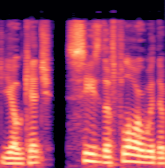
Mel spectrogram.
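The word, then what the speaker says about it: Jokić: is something I admire Jacques ik pronounced yo kitch sees the floor with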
